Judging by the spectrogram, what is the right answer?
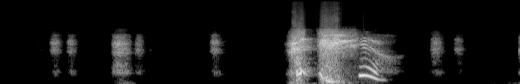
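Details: Person with a very bad cold, sneezing all day: short sniffs and catching breaths lead into one loud, explosive sneeze with a voiced trailing cry, then quick sniffs; sneezing fit.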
